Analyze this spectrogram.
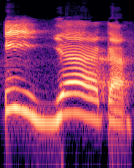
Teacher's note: bukan dipanjangin tapi ditekan makhrajnya tengah lidah tekan ke atas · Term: tasdid, tasydid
